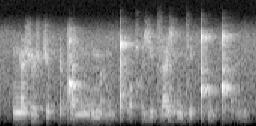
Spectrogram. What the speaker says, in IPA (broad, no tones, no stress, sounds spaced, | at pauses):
ŋ æ ʃ ə˞ ʃ t͡ʃ ə pː æ ǃ æ nː u ŋ mː æ̰ m u ǃʰ ṵ qʰ ə̰ ʑ e d͡z æ ʑ æ̰ ŋ d͡z e ǃʰ u ǃʰ æ̰ ɡ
